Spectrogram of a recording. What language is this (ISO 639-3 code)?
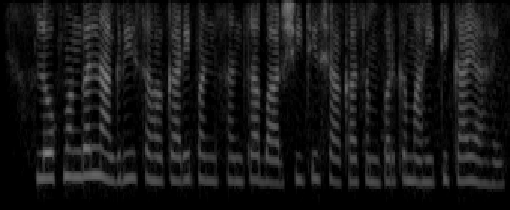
mar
